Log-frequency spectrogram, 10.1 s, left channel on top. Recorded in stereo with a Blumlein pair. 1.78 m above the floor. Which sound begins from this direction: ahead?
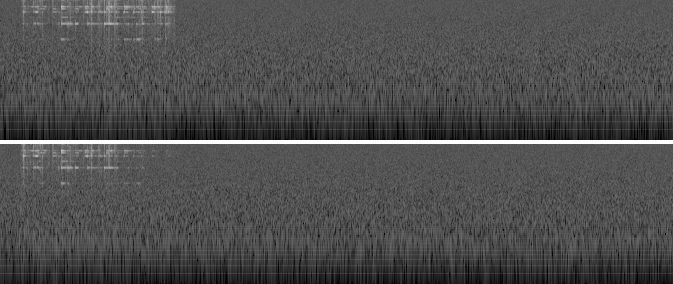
Keys jangling, at 0.3 s.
